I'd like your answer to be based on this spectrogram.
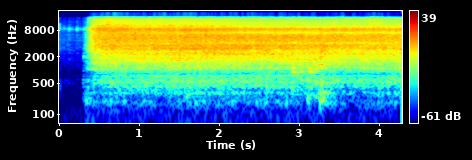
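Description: Leafy greens drop into a pan of lightly fried potato and eggplant and set off a sudden loud, continuous sizzle that holds steady throughout, with faint stirring underneath.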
